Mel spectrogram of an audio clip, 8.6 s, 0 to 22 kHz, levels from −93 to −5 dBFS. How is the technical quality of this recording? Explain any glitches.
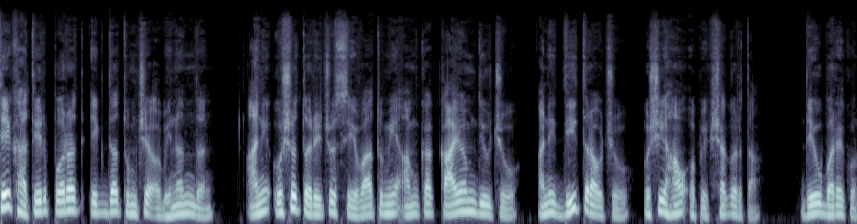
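The technical quality is compromised by generation loss that runs through the whole speech recording. The sound is swirly and hollow, with a smeared, watery texture and blurred consonant attacks, more than a single encode at a moderate bitrate would produce. Content stops near 19.3 kHz. The likely cause is repeated lossy re-encoding, roughly seven passes through an AAC-type codec at around 100 kbit/s. Each pass quantises on a shifted frame grid, so noise and spectral gaps accumulate.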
